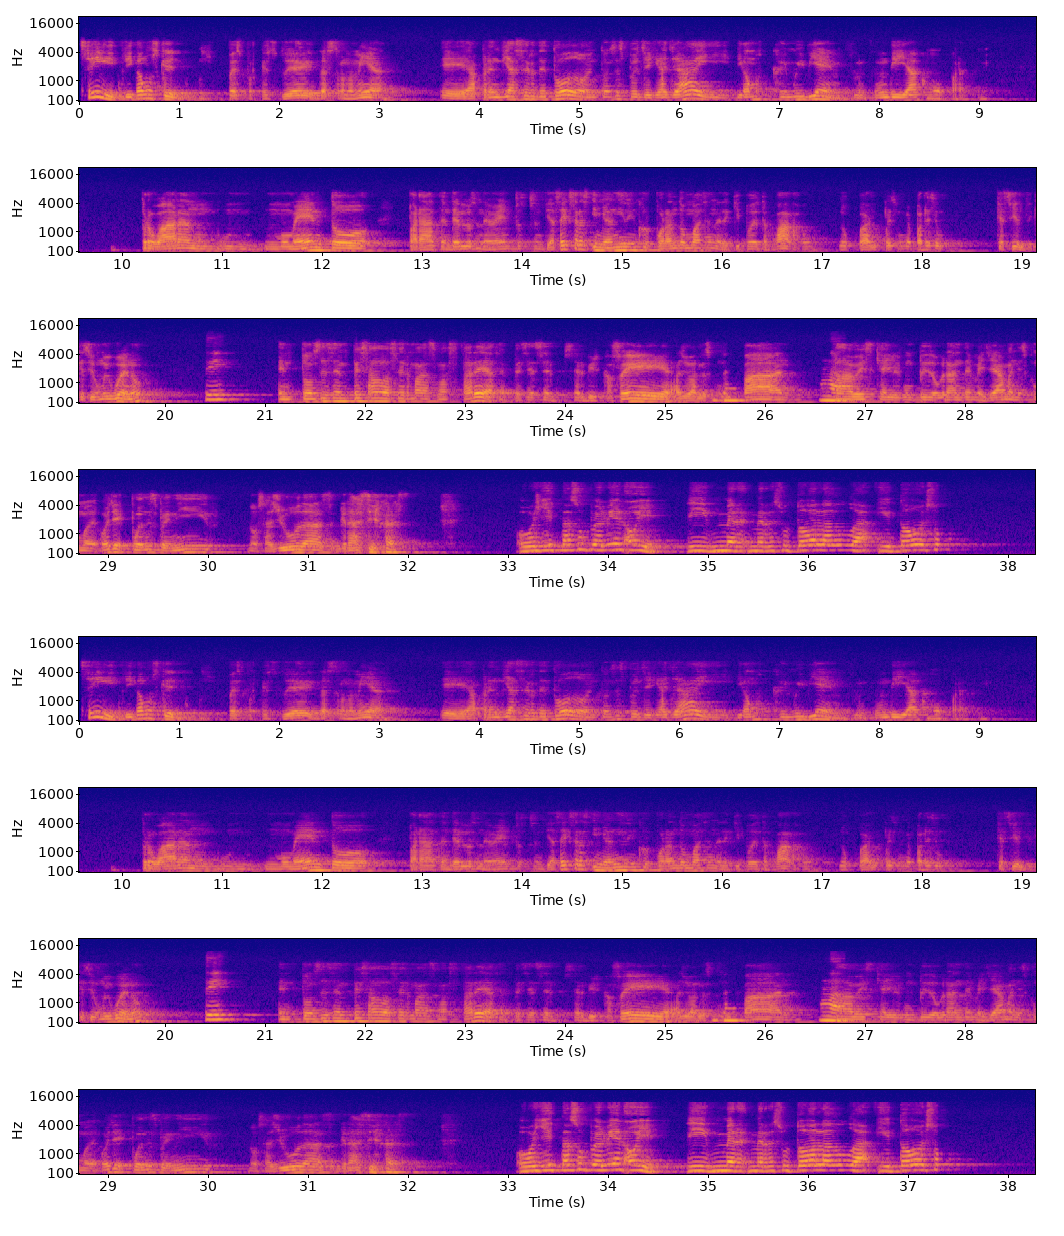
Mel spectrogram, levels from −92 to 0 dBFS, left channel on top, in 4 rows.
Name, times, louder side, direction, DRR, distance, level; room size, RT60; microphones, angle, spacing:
voice 1, 0.0-3.1 3.6-9.1 10.2-12.5 12.9-18.2 18.7-19.8 21.1-26.3 26.7-30.1 30.4-31.9 32.3-32.5, left 3 dB, 80° left, 1.1 m, -27 dB
voice 2, 20.4-20.7 25.6-25.8 26.5-26.9 33.1-37.3, right 2 dB, 30° right, 0.6 m, -23 dB
21.5 x 17.5 x 2.4 m
head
